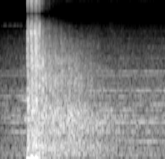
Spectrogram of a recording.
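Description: A ceremonial rifle volley from a funeral honor guard's firing party: one sharp crack about a third of a second in, ringing on and fading slowly.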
